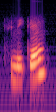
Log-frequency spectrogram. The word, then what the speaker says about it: Tamika: And my name is Tamika. It's T-A-M-I-K-A. And last name is Newhouse, spelled like it sounds, N-E-W-H-O-U-S-E.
